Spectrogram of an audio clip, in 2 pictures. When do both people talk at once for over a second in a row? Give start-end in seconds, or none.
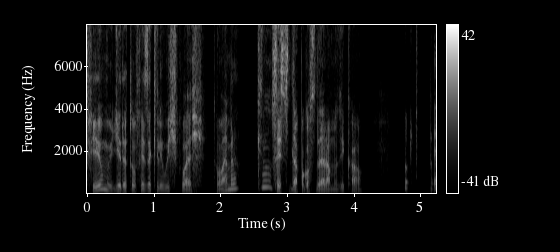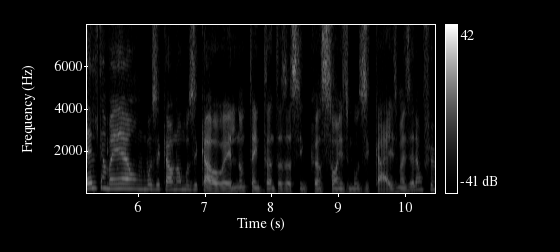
none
